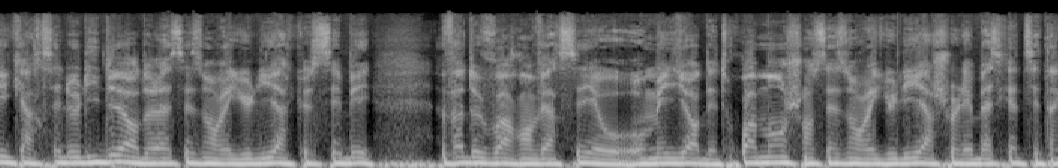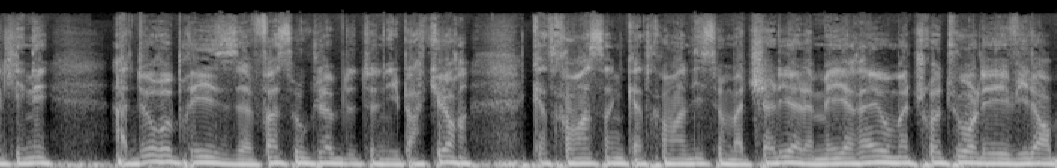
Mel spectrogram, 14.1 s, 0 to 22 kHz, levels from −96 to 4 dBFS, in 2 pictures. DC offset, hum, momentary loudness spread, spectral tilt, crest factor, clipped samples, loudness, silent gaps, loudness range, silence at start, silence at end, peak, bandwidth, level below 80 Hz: under 0.1%; none; 4 LU; -3.5 dB/octave; 14 dB; under 0.1%; -20 LUFS; none; 1 LU; 0 s; 0 s; -6 dBFS; 16.5 kHz; -36 dBFS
